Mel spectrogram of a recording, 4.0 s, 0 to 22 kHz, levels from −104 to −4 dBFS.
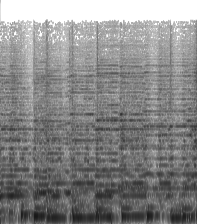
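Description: At about 2.21 s compressed frames were skipped: a couple of frames never got played, so the audio jumps ahead by roughly 40 ms, which fits 20 ms frames.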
